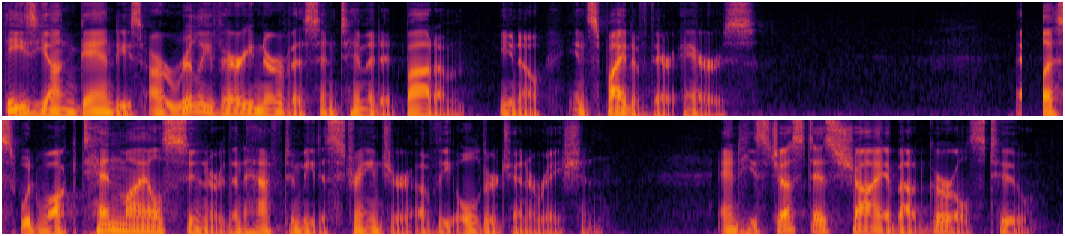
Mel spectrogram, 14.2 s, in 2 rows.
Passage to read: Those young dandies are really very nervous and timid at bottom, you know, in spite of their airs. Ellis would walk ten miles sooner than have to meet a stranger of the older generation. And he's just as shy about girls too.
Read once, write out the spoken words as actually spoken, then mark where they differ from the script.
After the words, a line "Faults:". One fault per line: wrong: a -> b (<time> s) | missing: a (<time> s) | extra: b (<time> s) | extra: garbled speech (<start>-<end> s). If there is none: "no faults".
These young dandies are really very nervous and timid at bottom, you know, in spite of their airs. Ellis would walk ten miles sooner than have to meet a stranger of the older generation. And he's just as shy about girls too.
Faults:
wrong: Those -> These (0.0 s)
